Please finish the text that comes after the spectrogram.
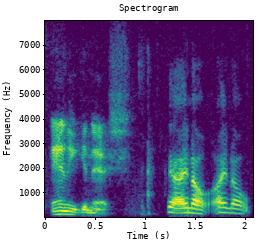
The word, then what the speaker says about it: Antigonish: used to call it antigonous no it's you don't pronounce the first te it's anig Ganesh yeah I know I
